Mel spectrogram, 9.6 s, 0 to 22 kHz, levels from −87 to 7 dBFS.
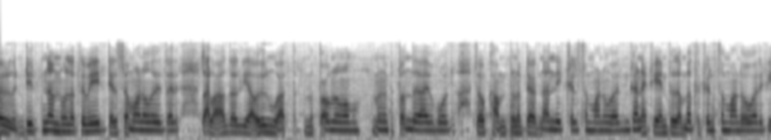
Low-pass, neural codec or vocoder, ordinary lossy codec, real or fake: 7.2 kHz; autoencoder, 22.05 kHz, a latent of 192 numbers a frame, VITS, trained on many speakers; none; fake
